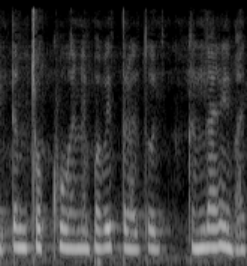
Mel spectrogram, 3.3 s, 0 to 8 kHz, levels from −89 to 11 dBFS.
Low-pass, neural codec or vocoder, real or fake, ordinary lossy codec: 7.2 kHz; codec, 24 kHz, 6 kbps, HILCodec; fake; MP3, 48 kbps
